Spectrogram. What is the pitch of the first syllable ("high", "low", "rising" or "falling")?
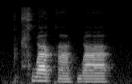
falling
